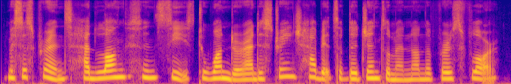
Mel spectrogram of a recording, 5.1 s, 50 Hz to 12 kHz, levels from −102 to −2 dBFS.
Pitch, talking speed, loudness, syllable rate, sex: 215 Hz, 225 wpm, -19 LUFS, 5.5 syllables/s, female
